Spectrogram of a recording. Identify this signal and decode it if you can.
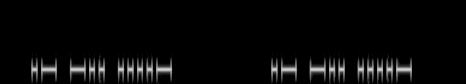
Morse code, heard as a keyed tone, about 25 wpm, 700 Hz. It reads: AD4 AD4
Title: USA Call Sign Prefixes - Repeated 2x - 25wpm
